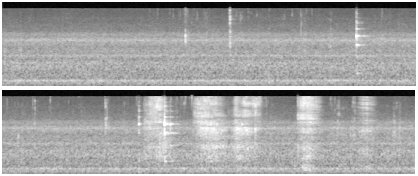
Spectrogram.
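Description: Chopsticks tapping and scraping a ceramic donburi bowl while eating rice topped with egg. There is a sharp, ringing click about three and a half seconds in and another near six seconds, then short scraping and mouth sounds as rice is shovelled from the bowl.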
